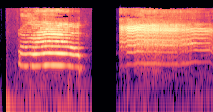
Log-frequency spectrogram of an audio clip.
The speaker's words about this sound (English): I'm going to play two of them here. And these are from the study itself. These are the sounds of baby cries used in the study.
